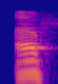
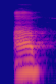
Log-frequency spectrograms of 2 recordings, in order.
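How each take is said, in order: First: Upper teeth touch the lower lip for the sound. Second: Both lips press together for the sound. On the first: The speaker calls it right. "ujung gigi seri atas tempelkan, ya, menyentuh, menyentuh bibir bawah" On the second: The speaker calls it wrong. "bukan bibir atas dengan bibir bawah begini ... ini salah"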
